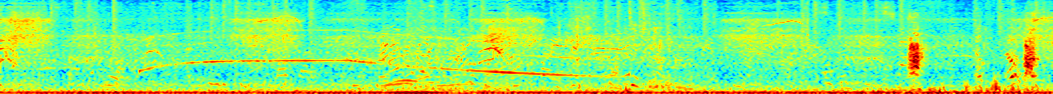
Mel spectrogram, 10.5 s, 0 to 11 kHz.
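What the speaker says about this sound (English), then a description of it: "So when he finds a person, he's going to bark and alert." A police K-9 dog barks at a National Night Out demonstration, giving several sharp barks under nearby talk, with a thin whistle-like tone rising and falling in the background.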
